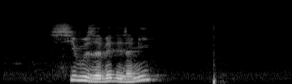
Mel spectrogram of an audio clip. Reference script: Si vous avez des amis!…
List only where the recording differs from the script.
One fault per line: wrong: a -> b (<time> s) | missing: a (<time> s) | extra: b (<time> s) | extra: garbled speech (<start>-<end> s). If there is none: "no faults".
no faults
